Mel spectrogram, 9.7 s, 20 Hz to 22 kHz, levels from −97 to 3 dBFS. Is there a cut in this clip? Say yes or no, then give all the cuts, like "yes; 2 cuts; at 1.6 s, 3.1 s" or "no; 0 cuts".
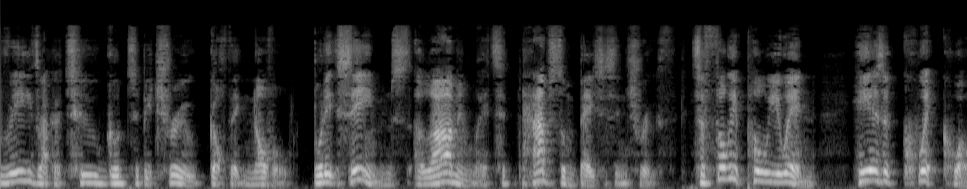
yes; 3 cuts; at 3.0 s, 5.2 s, 6.8 s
